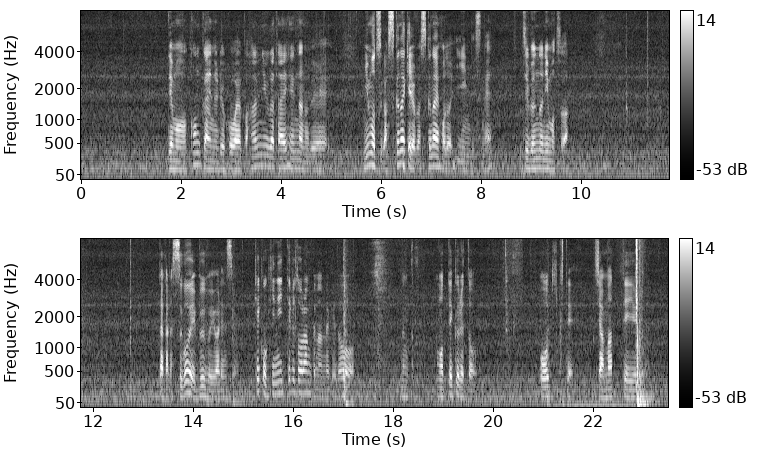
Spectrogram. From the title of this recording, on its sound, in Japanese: 車の中で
